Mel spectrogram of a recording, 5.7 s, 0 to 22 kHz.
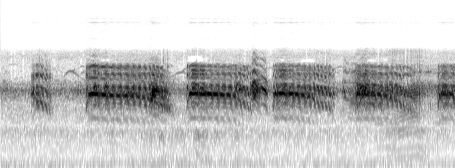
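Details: Northern royal albatross recorded on 24 January 2022, giving a series of harsh, drawn-out, nasal calls about a second long, separated by brief pauses, over a steady background hiss.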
